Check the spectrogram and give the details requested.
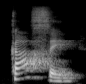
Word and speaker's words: café: Fé é a sílaba que eu falo com mais intensidade. Se a gente canta, por exemplo, essa palavra, que é uma dica que eu costumo dar, se a gente canta essa palavra, a gente vai perceber que a sílaba tônica ela vai se arrastar um pouco mais. Então, se a gente canta café, o fé, ele se arrasta mais, perdão.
